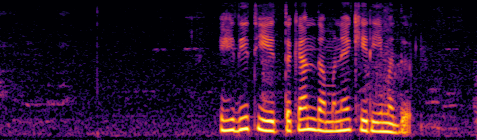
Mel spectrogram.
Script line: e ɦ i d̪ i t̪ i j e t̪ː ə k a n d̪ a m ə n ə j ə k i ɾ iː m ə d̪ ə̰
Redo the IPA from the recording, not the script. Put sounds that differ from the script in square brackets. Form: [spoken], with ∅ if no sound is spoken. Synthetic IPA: e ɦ i d̪ i t̪ i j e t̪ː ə k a n d̪ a m ə n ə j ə k i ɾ iː m ə d̪ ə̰

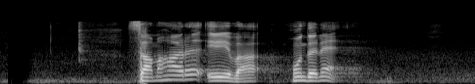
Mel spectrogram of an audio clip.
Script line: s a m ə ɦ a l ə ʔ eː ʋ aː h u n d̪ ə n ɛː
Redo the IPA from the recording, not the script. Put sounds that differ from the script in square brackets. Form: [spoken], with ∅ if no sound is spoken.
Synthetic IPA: s a m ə ɦ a [ɾ] ə ʔ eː ʋ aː h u n d̪ ə n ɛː

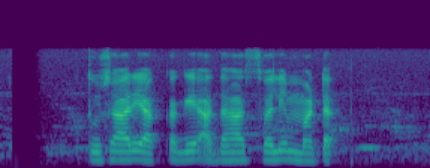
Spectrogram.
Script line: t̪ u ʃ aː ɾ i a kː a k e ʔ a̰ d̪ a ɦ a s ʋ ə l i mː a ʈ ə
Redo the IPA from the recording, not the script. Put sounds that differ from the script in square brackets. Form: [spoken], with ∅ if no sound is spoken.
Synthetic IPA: t̪ u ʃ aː ɾ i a kː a [ɡ] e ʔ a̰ d̪ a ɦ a s ʋ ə l i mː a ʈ ə

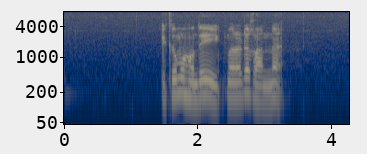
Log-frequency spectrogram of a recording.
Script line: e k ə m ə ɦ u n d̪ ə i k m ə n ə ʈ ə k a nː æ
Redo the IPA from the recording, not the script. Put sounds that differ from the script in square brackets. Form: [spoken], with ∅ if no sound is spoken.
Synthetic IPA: e k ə m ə ɦ [o] n d̪ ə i k m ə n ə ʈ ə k a nː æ

